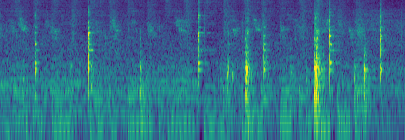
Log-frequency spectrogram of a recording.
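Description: Boiled potatoes being mashed in a pot with a masher for a water-based cabbage kimchi base, irregular metallic clinks and scraping knocks against the pot, moderately close, no talk.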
